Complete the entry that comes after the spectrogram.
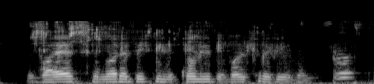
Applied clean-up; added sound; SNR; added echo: neural mask model Resemble Enhance denoiser.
